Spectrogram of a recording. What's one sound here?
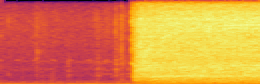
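A vacuum cleaner switches on and roars loudly up close.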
